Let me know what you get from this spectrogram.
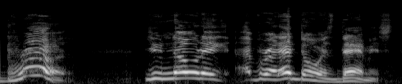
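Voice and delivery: high, disbelieving bruh; high incredulous bruh, that door is damaged; disbelief. Retold or imitated. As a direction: tell him the door is wrecked in disbelief.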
